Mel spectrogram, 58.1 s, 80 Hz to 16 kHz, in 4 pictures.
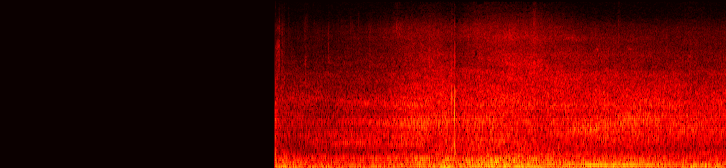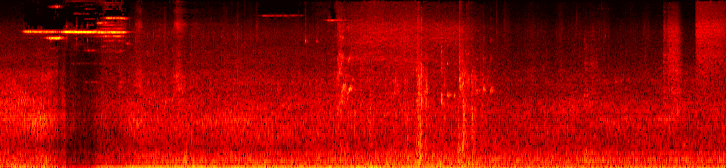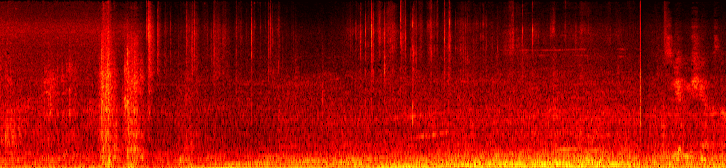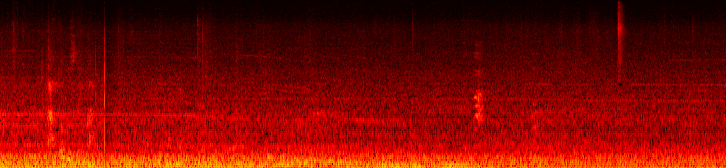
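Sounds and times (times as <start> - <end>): bus engine rumbling: 5.5 - 58.0
compressed air hiss: 27.8 - 31.0.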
